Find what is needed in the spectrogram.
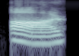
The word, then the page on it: AR: Indian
